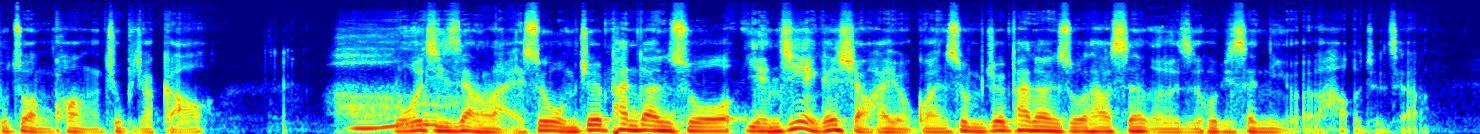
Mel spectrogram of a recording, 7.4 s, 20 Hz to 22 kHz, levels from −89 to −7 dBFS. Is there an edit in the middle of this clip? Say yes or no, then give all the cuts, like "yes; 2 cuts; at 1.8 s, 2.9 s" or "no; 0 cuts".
no; 0 cuts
